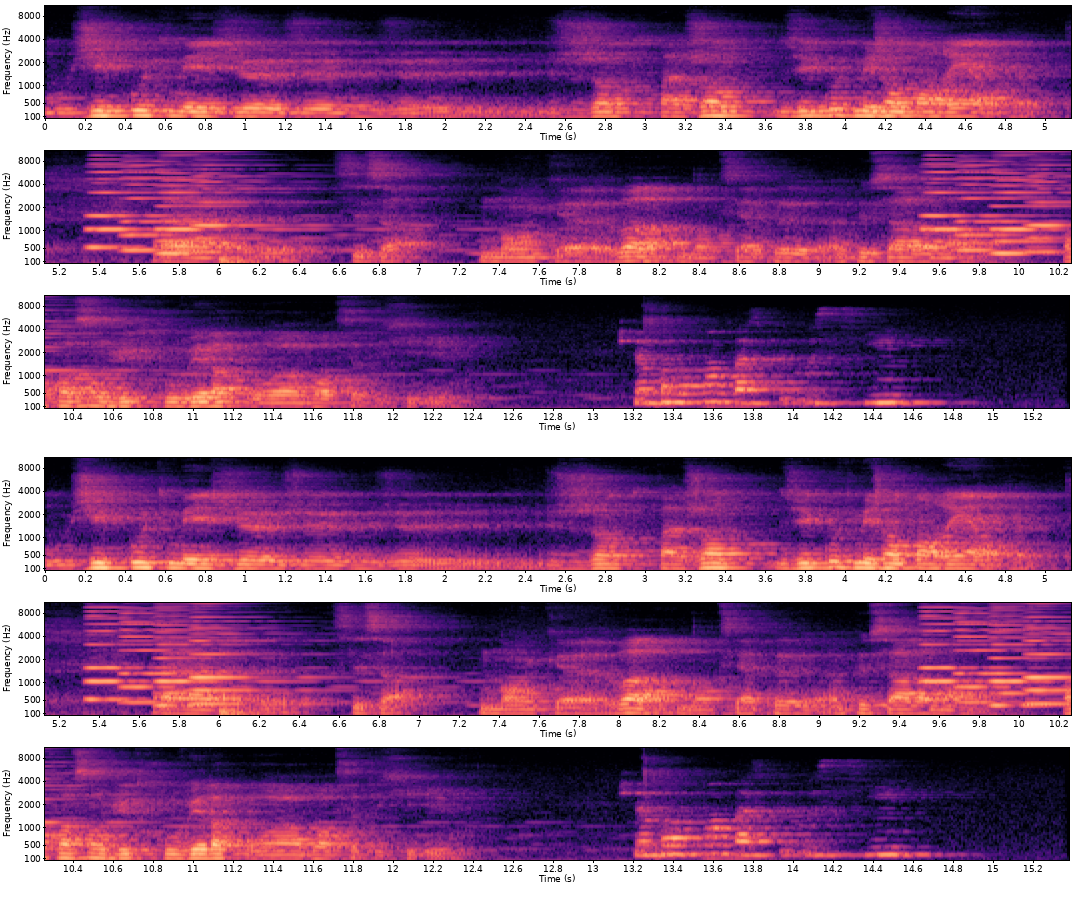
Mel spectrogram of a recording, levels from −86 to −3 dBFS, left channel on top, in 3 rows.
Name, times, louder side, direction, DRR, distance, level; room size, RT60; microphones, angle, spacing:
voice 1, 0.0-7.0 7.3-9.9 10.2-12.3, right 1 dB, 15° right, -1 dB, 0.4 m, -23 dB
Ringtone, 5.3-7.0 9.5-11.2, right 1 dB, 75° right, 0.8 m, -23 dB
voice 2, 13.2-14.5, equal, 35° left, -2 dB, 0.8 m, -25 dB
5.9 x 3.3 x 2.4 m, 0.79 s
head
